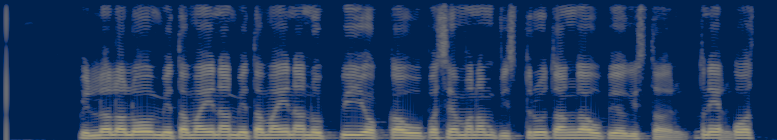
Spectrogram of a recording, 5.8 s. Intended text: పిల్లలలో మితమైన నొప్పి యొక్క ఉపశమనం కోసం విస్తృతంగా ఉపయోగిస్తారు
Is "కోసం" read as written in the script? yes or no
no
